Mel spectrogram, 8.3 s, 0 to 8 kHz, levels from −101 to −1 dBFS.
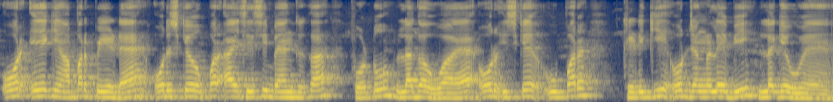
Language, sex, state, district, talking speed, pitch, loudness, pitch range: Hindi, male, Uttar Pradesh, Shamli, 185 wpm, 170 Hz, -14 LUFS, 160-180 Hz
